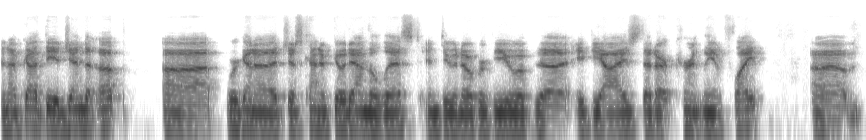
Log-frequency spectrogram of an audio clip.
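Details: Adult male speaker; normal speech.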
